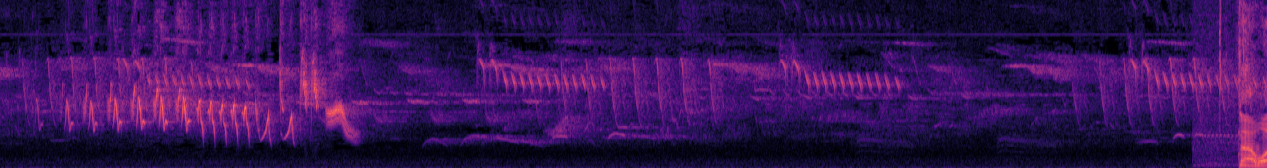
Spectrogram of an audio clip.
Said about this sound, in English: Nice little dicky birds, the finches. That's a green finch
